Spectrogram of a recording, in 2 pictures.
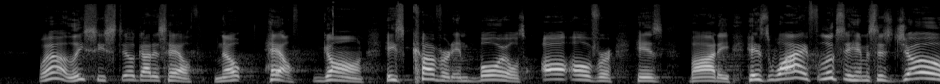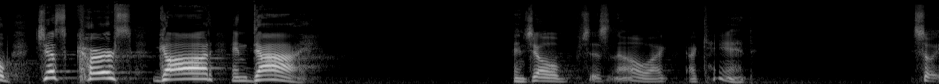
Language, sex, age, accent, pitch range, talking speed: English, male, 50-69, American, 165-235 Hz, 130 wpm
